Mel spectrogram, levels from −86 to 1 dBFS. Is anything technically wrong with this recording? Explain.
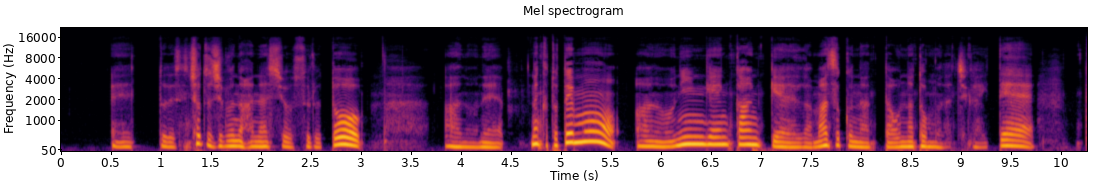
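No, the signal has no audible technical faults: level, timing and frequency content hold steady throughout, with nothing interrupting or distorting the recording.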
